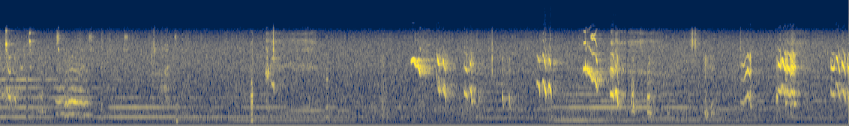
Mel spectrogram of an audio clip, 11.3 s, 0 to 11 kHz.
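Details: Australian Shepherds at feeding time, recorded September 12, 2010: high, thin whimpers come in short bursts, sparse at first and then clustering from midway, over a steady low tonal hum in the room.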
